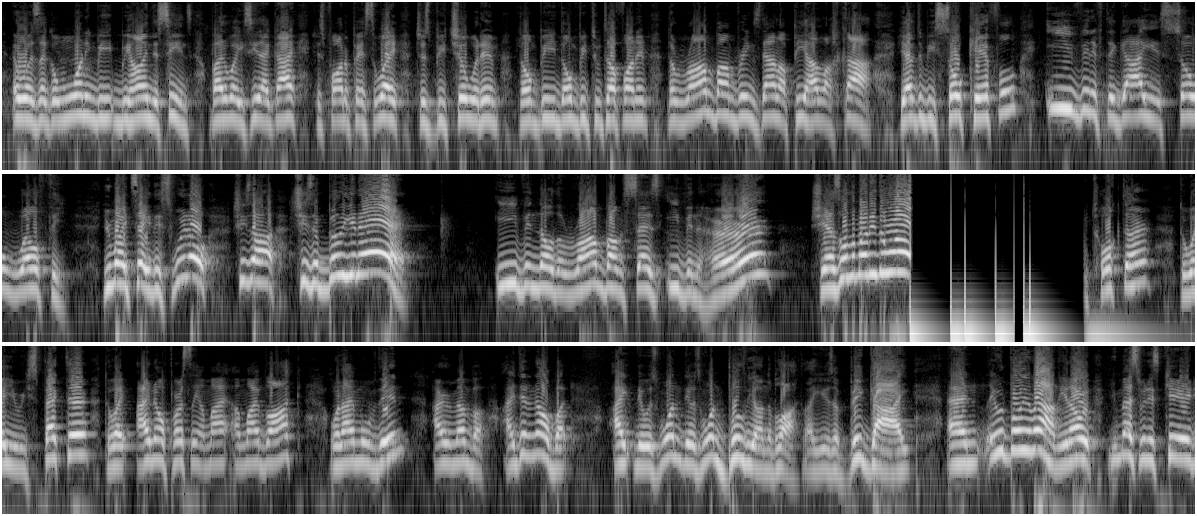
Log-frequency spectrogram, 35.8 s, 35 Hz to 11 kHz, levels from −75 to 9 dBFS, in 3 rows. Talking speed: 225 wpm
